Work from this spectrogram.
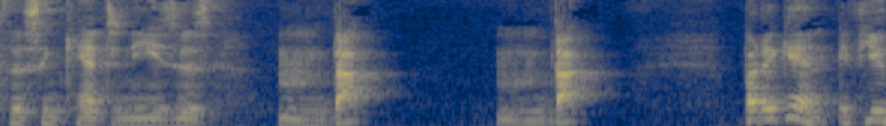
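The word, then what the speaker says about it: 唔得: Notice how the characters change here, and the way that you pronounce this in Cantonese is m-da, m-da.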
